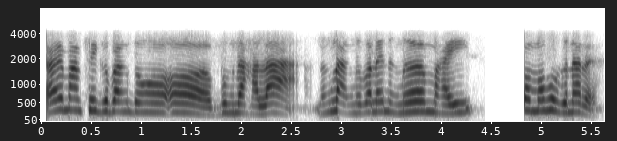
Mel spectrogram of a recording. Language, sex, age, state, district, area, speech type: Bodo, female, 30-45, Assam, Udalguri, urban, conversation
